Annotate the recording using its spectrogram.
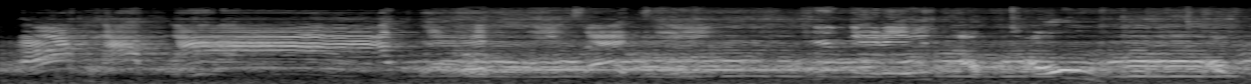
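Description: Cartoon soundtrack playing from a TV: a high-pitched, wordless cartoon character's voice over background music, thin and tinny, with almost no bass.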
